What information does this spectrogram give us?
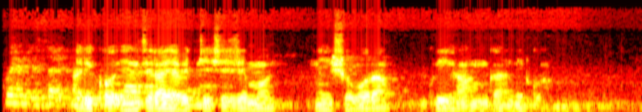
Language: Kinyarwanda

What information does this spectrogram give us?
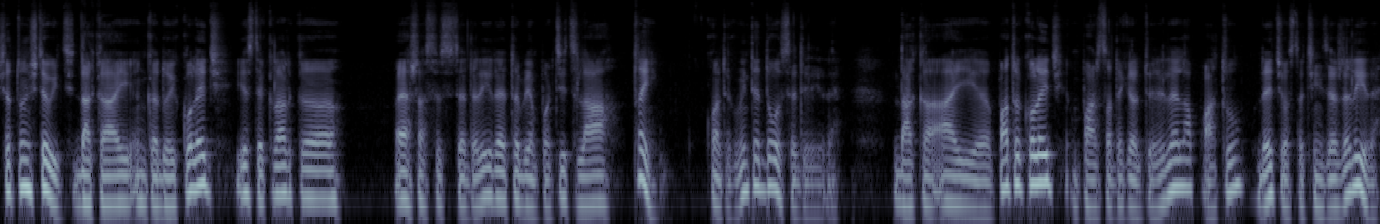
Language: Romanian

